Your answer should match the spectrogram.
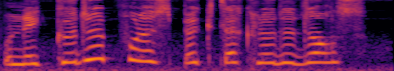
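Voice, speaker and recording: A woman voicing a small boy superhero in a cartoon, boastful one moment and sheepish the next, with quick exclamations. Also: very high-pitched, slight background noise. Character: small boy cosmic superhero, proud and bashful. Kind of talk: cartoon dubbing. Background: cartoon music.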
